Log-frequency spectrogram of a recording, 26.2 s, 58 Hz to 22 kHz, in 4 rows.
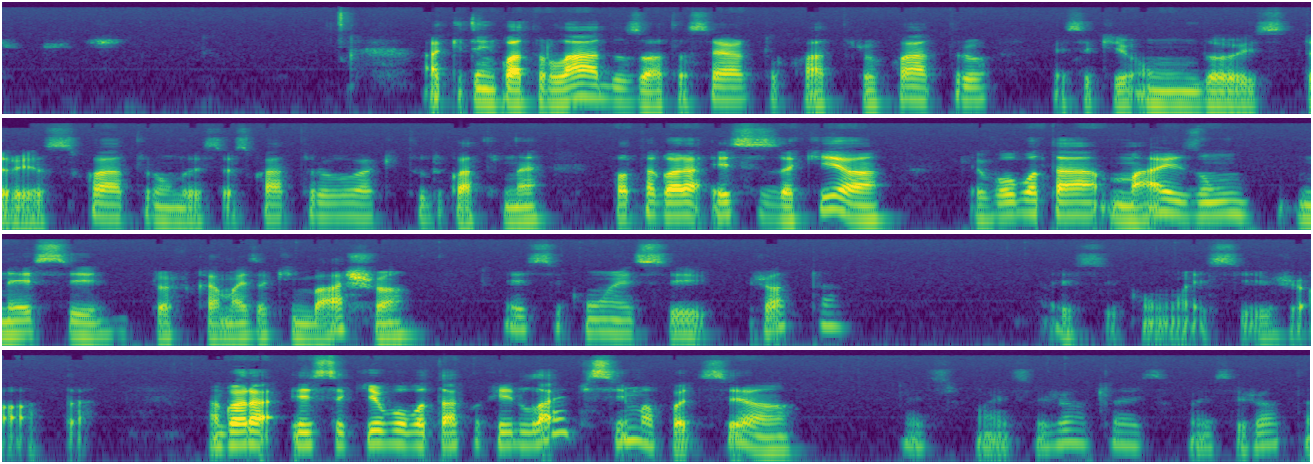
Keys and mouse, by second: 0.7 shift+middle click, 9.2 shift+middle drag, 10.6 shift+middle click, 11.7 ctrl+r, 14.5 click, 15.9 shift+click, 16.9 j, 18.1 click, 18.9 shift+click, 19.6 j, 20.5 click, 21.9 shift+click, 22.8 j, 23.9 click, 24.9 shift+click, 25.8 j.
